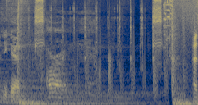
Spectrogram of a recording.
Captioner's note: clock ticking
